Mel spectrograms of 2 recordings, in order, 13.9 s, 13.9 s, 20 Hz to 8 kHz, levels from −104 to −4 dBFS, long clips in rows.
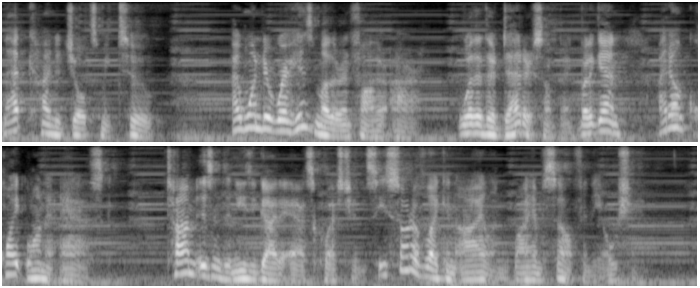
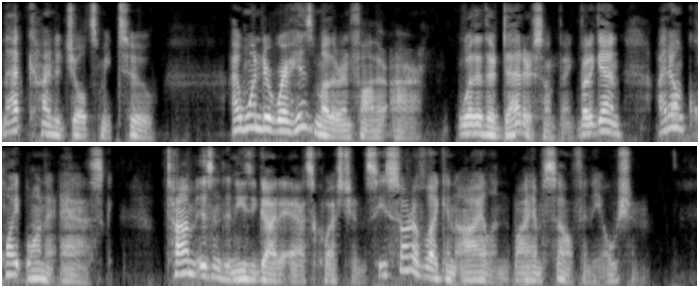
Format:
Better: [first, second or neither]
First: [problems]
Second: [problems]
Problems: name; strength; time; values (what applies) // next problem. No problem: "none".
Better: second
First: background sound (Alarm); 19 dB below the speech // room echo; dies away in 0.9 s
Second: none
